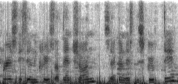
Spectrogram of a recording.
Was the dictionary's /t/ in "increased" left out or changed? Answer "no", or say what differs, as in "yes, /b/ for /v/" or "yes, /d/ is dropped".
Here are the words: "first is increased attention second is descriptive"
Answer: yes, /t/ is dropped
